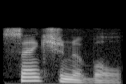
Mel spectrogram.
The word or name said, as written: sanctionable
